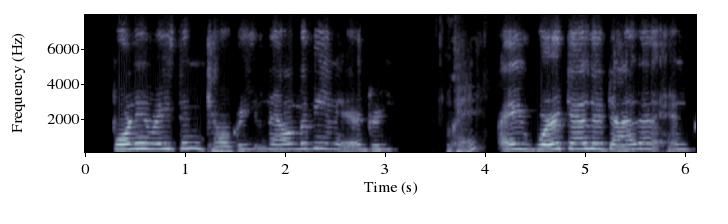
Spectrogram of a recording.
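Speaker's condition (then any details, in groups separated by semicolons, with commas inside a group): Cerebral palsy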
